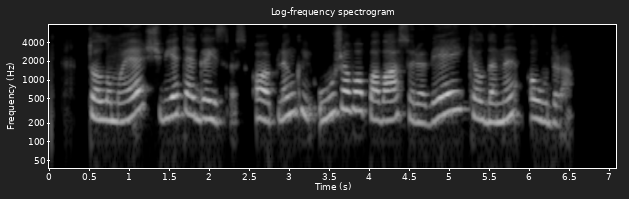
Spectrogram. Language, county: Lithuanian, Kaunas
